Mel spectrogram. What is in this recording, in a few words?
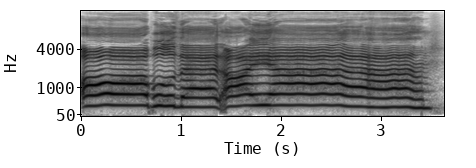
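All that I am C major, Vocals Phrases; GhostHack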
